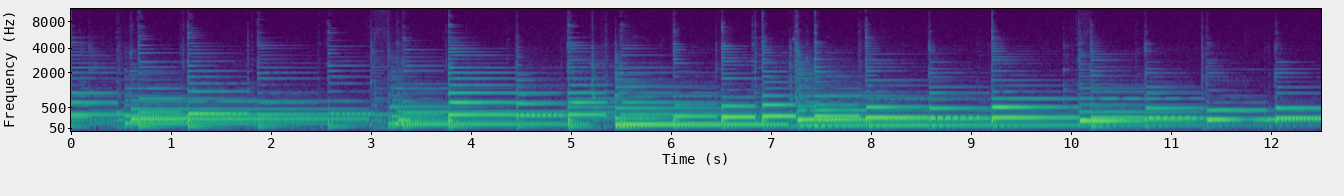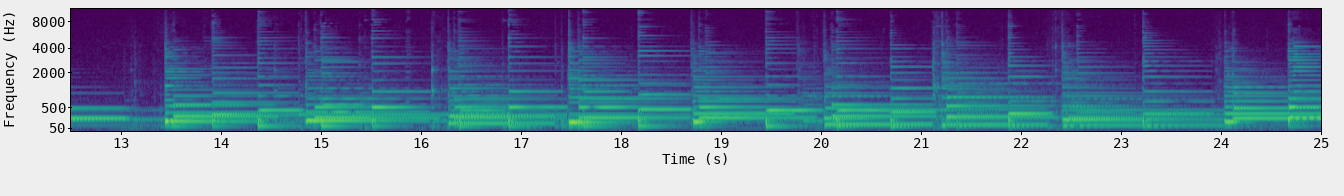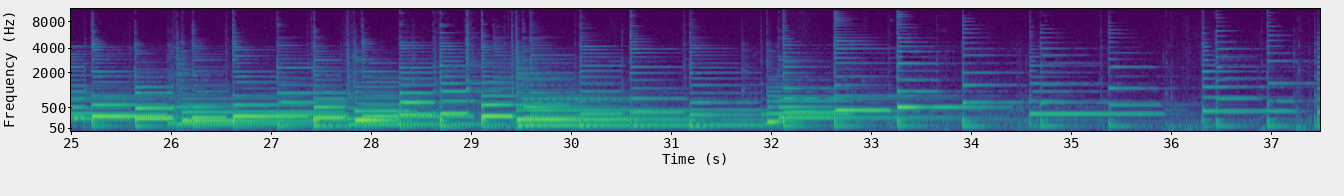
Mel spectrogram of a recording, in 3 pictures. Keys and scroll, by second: 3.8 space, 7.7 t, 10.8-12.1 typing, 12.5 Return, 16.9 Return, 19.0 r, 20.7 space, 23.3 p, 24.6 5, 24.8 8, 25.4 Return, 28.7 e, 35.5 r.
